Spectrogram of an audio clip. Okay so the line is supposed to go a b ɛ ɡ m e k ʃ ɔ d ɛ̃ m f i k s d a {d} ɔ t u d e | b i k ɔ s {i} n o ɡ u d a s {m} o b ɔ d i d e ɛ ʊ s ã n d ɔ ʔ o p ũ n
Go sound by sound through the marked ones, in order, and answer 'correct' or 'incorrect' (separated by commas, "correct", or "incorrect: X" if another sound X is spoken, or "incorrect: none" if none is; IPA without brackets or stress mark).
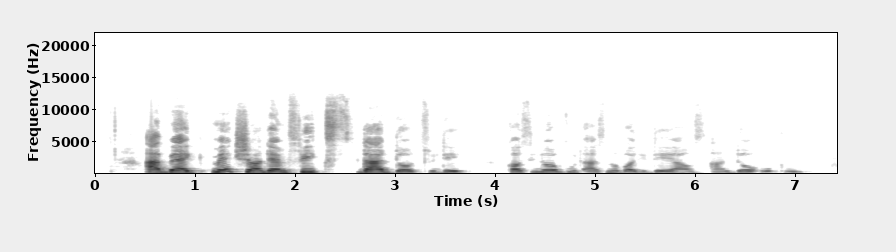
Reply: correct, correct, incorrect: n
